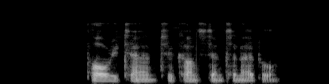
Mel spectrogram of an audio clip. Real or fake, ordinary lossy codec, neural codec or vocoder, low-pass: real; Opus, 32 kbps; none; 7.2 kHz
